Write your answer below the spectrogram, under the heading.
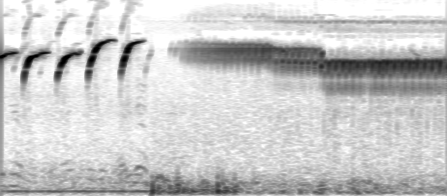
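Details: Male canary song opens with five bright rising slurred whistles, then runs into a sustained rapid rolling trill that drops slightly in pitch, with soft background rumble.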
